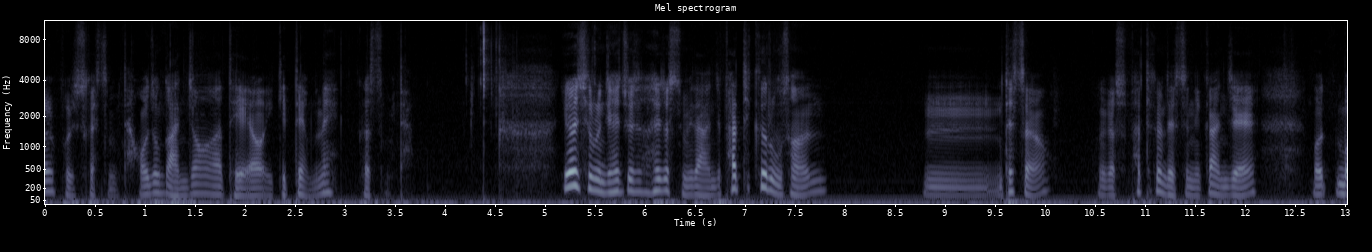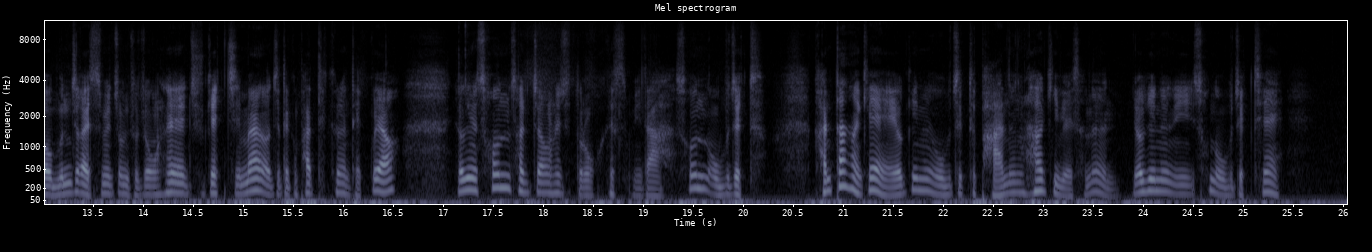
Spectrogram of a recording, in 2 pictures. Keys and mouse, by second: 4.2 click, 5.3 click, 17.1 click.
